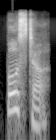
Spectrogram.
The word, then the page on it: poster: Indian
